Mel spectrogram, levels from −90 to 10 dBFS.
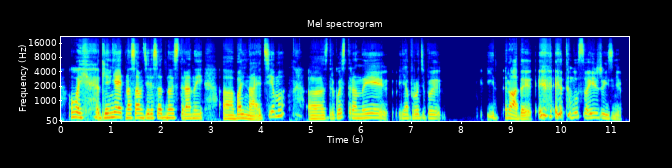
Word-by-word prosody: Ой, 225 -2 +2 0.3
для 200 0 +3
меня 225 +2 +6
это, 215 - -4
на 195 0 +2
самом 200 0 +5
деле, 190 0 -1
с 190 - +5
одной 195 0 +1
стороны, 180 -1 +1 0.4
а, 160 -1 +1
больная 155 -3 +1
тема, 255 - -1 0.4
а 155 0 -1
с 155 - -10
другой 190 +3 -3
стороны, 190 -3 -1 0.2
я 175 0 -6
вроде 185 +1 -6
бы 175 -1 -6 0.9
и - - -9
т 180 - -16 0.2
рада, 175 -5 +3
э, - - -1 0.4
этому 220 - -1
в - - -2
своей 200 +1 -1
жизни. 180 -6 -6
190 Hz, 150 wpm, -19 LUFS, 175-200 Hz, 0.9 s, меня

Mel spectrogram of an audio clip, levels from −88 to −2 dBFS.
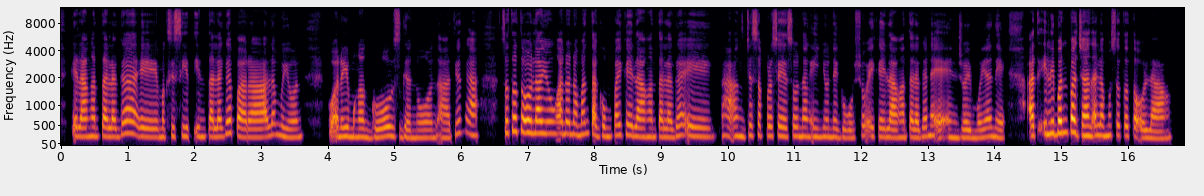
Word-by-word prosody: kailangan 225 0 +1
talaga 230 +5 +2
eh, 210 -2 -1
magsi 210 +2 -5
sit-in 225 -1 -5
talaga 215 +7 +2
para 205 -7 +2
alam 265 +4 -5
mo 245 - -3
yun, 205 +1 -4 0.3
kung - - +1
ano 220 - 0
yung 215 -1 0
mga 210 -2 0
goals 210 +3 0
ganun. 190 0 -4
At 190 0 -5
yun 305 +3 -8
nga, 255 -5 -2 0.3
sa 305 - +1
totoo 330 -1 +5
lang 300 0 +6
yung 295 0 -2
ano 290 -1 +1
naman 270 +1 -2
tagumpay 240 -1 -1
kailangan 215 -4 0
talaga 215 +3 -1
eh, 225 -3 -2 0.2
ah, 230 -2 -3
ang 230 - 0
diyan 250 - -3
sa 245 0 -5
proseso 230 -1 -2
ng 220 -2 -1
inyong 215 0 -4
negosyo 195 +3 -6
eh, 225 - -4
kailangan 200 -2 -1
talaga 205 +2 -1
nae-enjoy 195 -5 -2
mo 190 +1 -4
yan 215 +2 0
eh. 190 - -2 0.4
At 240 - +4
iliban 300 +3 +6
pa 325 -1 +9
diyan 245 -1 +5
alam 245 0 +2
mo 245 - 0
sa 250 0 -6
totoo 235 -4 -1
lang, 180 +2 -2
220 Hz, 190 wpm, -25 LUFS, 205-245 Hz, 0.4 s, pa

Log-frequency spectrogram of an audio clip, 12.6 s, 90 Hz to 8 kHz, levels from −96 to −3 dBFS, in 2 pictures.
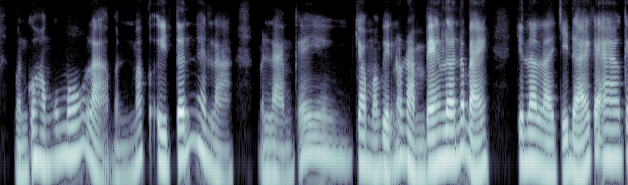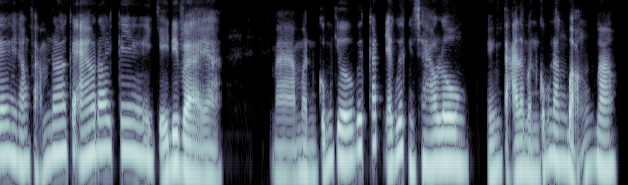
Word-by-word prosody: mình 115 0 -4
cũng 170 - +1
hông 155 -1 -1
có 170 - -4
muốn 185 +4 +1
là - - -1
mình 110 +1 -11
mất 170 +6 -5
uy 155 - 0
tín 180 +10 +4
hay 215 -6 +1
là 115 -9 -5 0.3
mình 120 - -6
làm 110 -1 -5
cái 95 -1 -3 0.2
cho 155 -2 +1
mọi 130 -2 -2
việc 130 0 +1
nó 175 - -1
rầm 130 -7 +1
beng 145 +3 +7
lên 170 0 +6
đó 210 - +4
bạn. 145 -6 +4 0.3
Cho 160 - +1
nên 160 -1 +4
là 125 -3 +2
chị 125 +2 -2
để 130 +4 +4
cái - - +1
ao 175 0 +3
cái 190 0 0
sản 155 0 -2
phẩm 145 +3 -6
đó, 195 +2 +1
cái - - -3
áo 175 +4 +2
đó, 210 +1 +1
cái 195 -4 -1
chị 115 +2 -1
đi 150 +2 +3
về 120 -5 +2
à. 110 -1 -6 0.5
Mà 110 -1 -7
mình 115 -1 -6
cũng 160 - -4
chưa 170 -2 +3
có 170 - 0
biết 220 - 0
cách 245 - -4
giải 150 - -2
quyết 205 +3 0
làm 140 - -4
sao 150 +1 -2
luôn, 155 -1 +3 0.2
hiện 125 +4 -4
tại 120 +2 -1
là 135 - 0
mình 120 -2 -3
cũng 145 +8 -4
đang 165 -2 0
bận 145 +1 -2
mà. 145 -2 0
150 Hz, 300 wpm, -22 LUFS, 120-175 Hz, 0.5 s, beng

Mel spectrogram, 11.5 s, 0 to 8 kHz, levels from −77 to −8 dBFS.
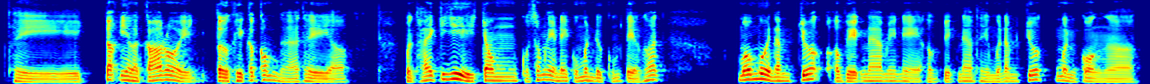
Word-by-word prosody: Thì 95 -3 -2 0.2
tất 170 - +4
nhiên 150 -3 +3
là 125 - +2
có 140 +6 +4
rồi. 125 -11 +2 0.2
Từ 130 -2 +5
khi 130 +2 +1
có 145 +4 -2
công 155 -3 -2
nghệ 105 -2 -4
thì, 105 -3 0
ờ, 95 0 -4 0.6
mình - - 0
thấy 140 +5 +1
cái 180 +4 -1
gì 180 -12 +7
trong 135 +1 +1
cuộc - - -7
sống 160 +1 -4
ngày 160 -3 +1
nay 125 -1 0
của 110 - -6
mình 135 +1 -1
đều 115 -2 -2
cũng 115 +2 -10
tiện 105 -5 -1
hết. 160 +4 -1 0.8
Mới 165 +3 +6
10 185 -3 +6
năm 130 -2 0
trước 180 +3 +3
ở 115 - -2
Việt 110 -2 +2
Nam 125 0 -2
đây 125 0 -4
nè, 110 -4 -4
ở 105 - -6
Việt 105 0 -5
Nam 115 0 -3
thì 115 -2 -6
10 105 0 -5
năm 115 0 -4
trước 165 +2 -1
mình 135 -6 -2
còn, 110 -1 -1
ờ, 100 -1 -4
120 Hz, 245 wpm, -22 LUFS, 105-145 Hz, 0.8 s, gì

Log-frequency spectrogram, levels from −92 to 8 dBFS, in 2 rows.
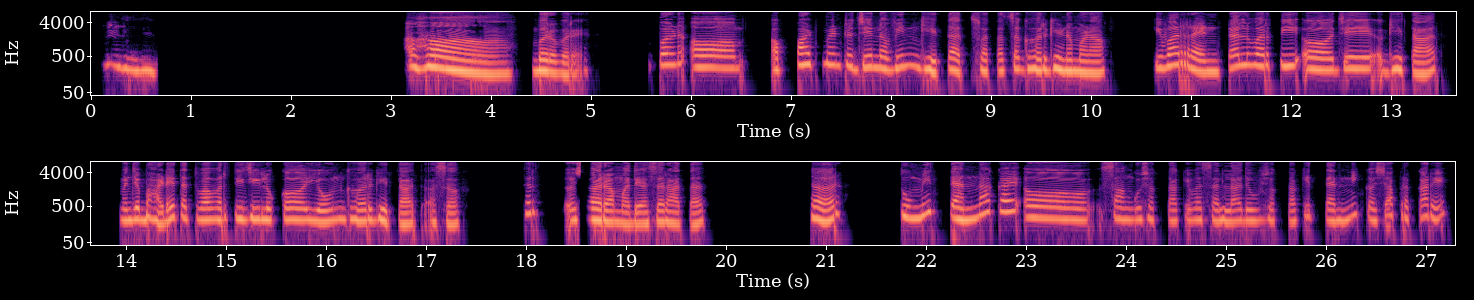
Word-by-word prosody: हं, - - -8 0.2
हं, 210 -3 -1
हं. 195 -3 -2 2.5
अ, - - 0
हां. 190 -9 +6 0.3
बरोबर 180 -5 +3
आहे. 200 +4 -11 0.7
पण 290 +1 +2
अ, 250 -3 +3 0.4
अपार्टमेंट 290 +4 0
जे 255 +2 +2
नवीन 250 +3 0
घेतात, 210 -2 +1
स्वतःचं 200 +2 -3 0.2
घर 210 0 +3
घेणं 210 -3 +4
म्हणा 180 -2 +2 0.5
किंवा 265 +3 +3
रेंटलवरती 270 - +1
अ, 220 -2 +3
जे 235 +2 +1 0.3
घेतात 185 -2 0 0.5
म्हणजे 210 +2 +2
भाडेतत्वावरती 220 +1 0
जी 225 0 +1
लोकं 220 0 +1
येऊन 205 +1 0
घर 215 -2 0
घेतात 175 -6 -1
असं, 165 -3 -3 0.7
तर 315 +1 -1 0.4
शहरामध्ये 190 -6 +2
असं 175 +2 -1
राहतात. 170 -1 -2 1.1
तर 220 +3 +4 0.6
तुम्ही 255 +5 +2 0.2
त्यांना 235 +6 +3
काय 360 0 +3
अ, 250 - 0 0.7
सांगू 220 -2 -4
शकता 215 -3 -8
किंवा 215 +1 -5
सल्ला 200 -1 -2
देऊ 200 0 -4
शकता 200 -2 -8
की 265 - -8
त्यांनी 210 0 -5
कशाप्रकारे, 225 - -5
215 Hz, 105 wpm, -19 LUFS, 195-245 Hz, 2.5 s, हां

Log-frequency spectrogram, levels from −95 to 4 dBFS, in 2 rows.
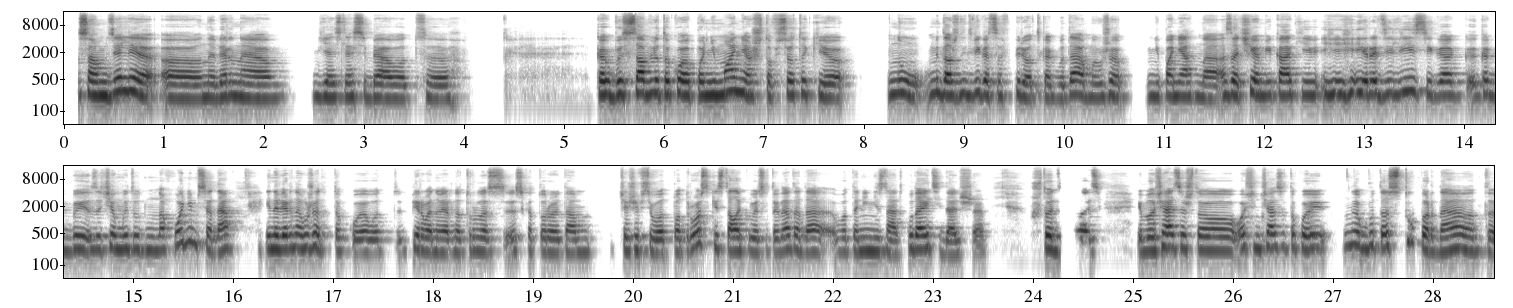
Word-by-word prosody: На - - 0
самом 225 -2 +6
деле, 270 -2 +5
э, 195 -1 +3
наверное, 200 -1 -1 0.3
если 210 -1 -3
я - - -1
себя 205 -2 +1
вот, 190 +1 -4
э 190 -1 -1 1.5
как 235 -1 +6
бы 235 +2 +5
ставлю 245 +1 +7
такое 235 -1 +6
понимание, 230 +2 +3
что 220 0 -6
всё-таки, 230 -2 0 0.4
ну, 235 -3 -1
мы 245 +2 -2
должны 225 0 +5
двигаться 230 -1 0
вперед 215 -3 -3
как 200 -1 -4
бы, 190 - -7
да, 235 0 +4
мы 205 -2 -7
уже 205 -1 -3 0.2
непонятно, 215 -2 -1
зачем 225 0 +3
и 225 - -3
как 225 0 +3
и 225 0 -2
и 235 +1 -1
и - - +9
родились, 245 +3 0
и 235 - -3
как 225 0 0
как 220 -1 -5
бы 225 -2 0
зачем 225 +1 -3
мы 230 - -1
тут 230 -1 -6
н 220 -1 -6
находимся, 280 +3 -3
да, 225 +4 -2 0.3
и, 230 - -3
наверно, 230 +1 +3
уже 240 +1 0
такое 200 -4 -6
вот, 185 0 -8
1, 210 -5 -1
наверно, 190 0 -2
трудность, 200 0 -6
э, - - -8
с - - -8
которой 195 -2 -5
там 195 +1 -6 0.3
чаще 220 +1 -5
всего 210 -3 -4
вот 185 0 -1
подростки 235 +7 -3
сталкиваются 205 -3 -1
тогда-то, 215 +3 -2
да: 195 -1 -2
вот 200 0 -11
они 200 +1 -4
не 205 -1 -2
знают, 180 -4 -5
куда 225 +1 +4
идти 230 -3 -11
дальше, 170 0 -5 0.4
что 230 - +2
делать. 255 -1 -3 0.3
И - - -6
получается, 240 +4 +2
что 215 -3 0
очень 235 0 -4
часто 250 0 -2
такой, 240 0 -2
ну, 275 +1 -3
будто 245 0 -1
ступор, 255 -4 0
да, 215 +2 +1
вот 210 0 -15
220 Hz, 175 wpm, -23 LUFS, 200-235 Hz, 1.5 s, и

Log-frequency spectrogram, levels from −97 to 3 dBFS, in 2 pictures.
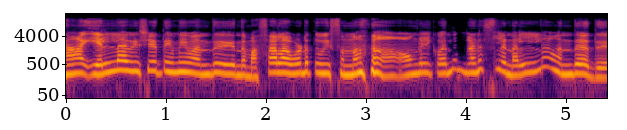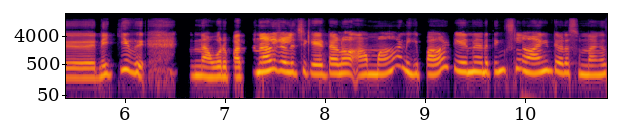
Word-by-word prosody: நான் 255 +2 +3 0.2
எல்லா 305 +6 +2
விஷயத்தையுமே 295 -1 -1
வந்து 245 +3 -2 0.2
இந்த 230 0 -3
மசாலாவோட 270 +5 +2
தூவி 260 -1 -1
சொன்னாதான், 250 0 +2
அவுங்களுக்கு 255 +3 -4
வந்து 285 +6 -5
மனசுல 310 +2 -3
நல்லா 280 - -4
வந்து 245 +1 0
அது 195 -1 -5 0.4
நிக்கிது. 250 +2 -1 0.6
நான் 200 -1 +1
ஒரு 205 - -1
10 205 +7 -1
நாள் 315 +2 +7
கழிச்சு 280 -1 +2
கேட்டாலும், 255 +1 +3
"ஆமா, 245 +1 -1
அன்னைக்கு 255 - -3
பாட்டி 320 - 0
என்னென்ன 285 -1 +2
திங்ஸ்லாம் 315 -2 -1
வாங்கிட்டு 300 +1 +1
வர 270 0 -4
சொன்னாங்க 235 0 -2
270 Hz, 160 wpm, -22 LUFS, 245-295 Hz, 0.6 s, நாள்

